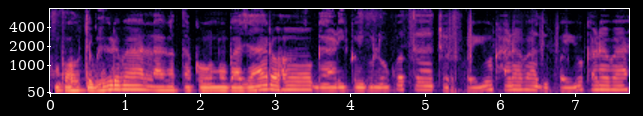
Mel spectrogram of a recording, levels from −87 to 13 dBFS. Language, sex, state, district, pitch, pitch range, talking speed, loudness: Bhojpuri, male, Uttar Pradesh, Deoria, 115 Hz, 110-140 Hz, 125 wpm, -18 LUFS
